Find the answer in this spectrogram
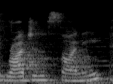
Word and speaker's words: Rajan Sawhney: little bit about myself my name is rajin sani and my name actually means king rajan a lot of people have troubles pronouncing this name so i always like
